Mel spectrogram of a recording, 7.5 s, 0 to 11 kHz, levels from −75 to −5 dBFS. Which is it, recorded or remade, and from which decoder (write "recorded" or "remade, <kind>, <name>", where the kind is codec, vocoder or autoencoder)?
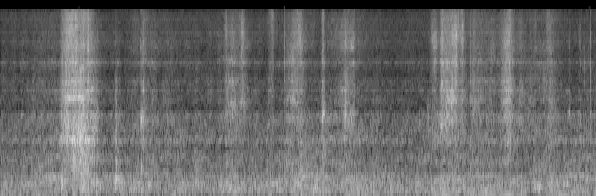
remade, codec, SNAC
